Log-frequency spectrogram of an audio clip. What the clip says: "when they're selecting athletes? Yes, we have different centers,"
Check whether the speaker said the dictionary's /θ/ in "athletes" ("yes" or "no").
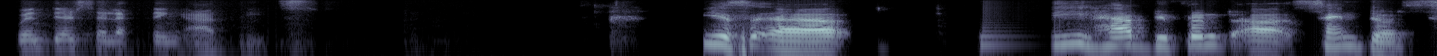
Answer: no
